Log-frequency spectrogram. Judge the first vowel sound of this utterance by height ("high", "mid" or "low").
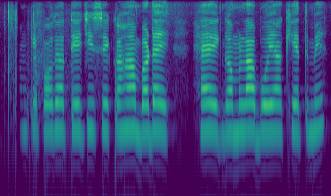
mid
